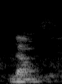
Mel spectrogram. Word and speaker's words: Gam: This is exactly the same pronunciation of Gam. Gam.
